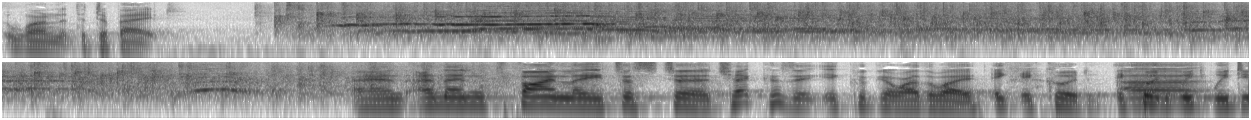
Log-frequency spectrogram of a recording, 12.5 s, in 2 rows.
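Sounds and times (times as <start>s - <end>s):
speech: 0.0s - 1.4s, 8.0s - 12.4s
audience round of applause: 1.3s - 9.3s.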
